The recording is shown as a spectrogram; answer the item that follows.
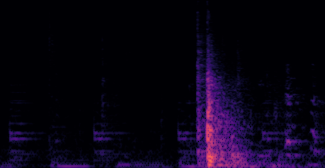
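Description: Background music with short, evenly repeated notes, and about one and a half seconds in a single loud thunk of a room door being shut.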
